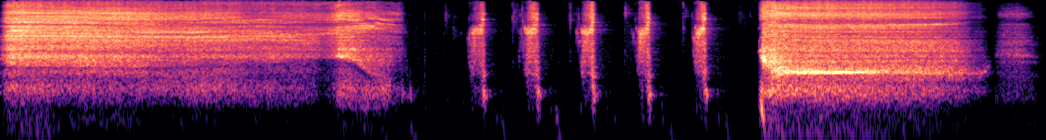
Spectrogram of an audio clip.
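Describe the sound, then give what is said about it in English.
A trained freediver takes a long, deep breath in, followed by six quick, evenly spaced gulping sips of air, packing to draw more air into the lungs, then another long, loud rush of breath, with no talking. “And that's called packing.”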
